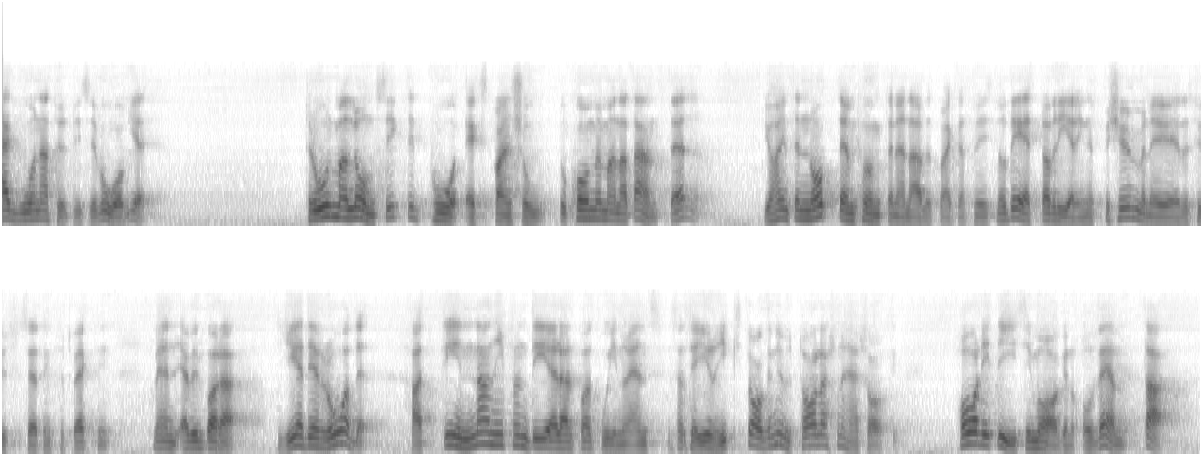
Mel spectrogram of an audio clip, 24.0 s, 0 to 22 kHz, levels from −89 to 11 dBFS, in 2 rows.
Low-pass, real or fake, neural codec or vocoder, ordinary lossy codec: 7.2 kHz; fake; codec, 16 kHz, about 1 kbps, DyCAST, with the encoder's durations; none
